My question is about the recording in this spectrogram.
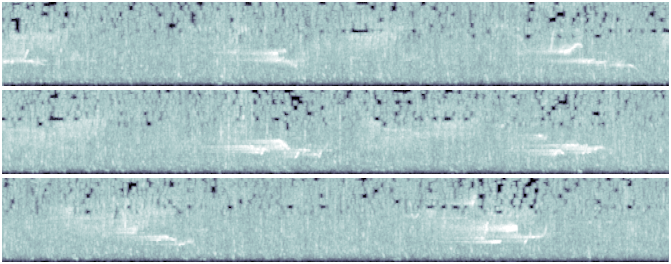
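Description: Steady rush of running water, with a songbird repeating the same short, high, stepped-down song phrase about every three seconds.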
